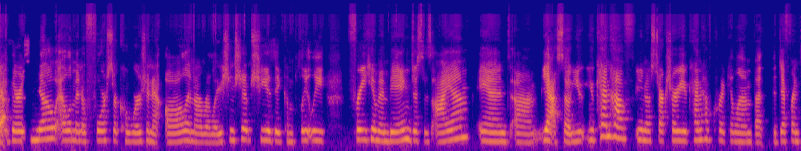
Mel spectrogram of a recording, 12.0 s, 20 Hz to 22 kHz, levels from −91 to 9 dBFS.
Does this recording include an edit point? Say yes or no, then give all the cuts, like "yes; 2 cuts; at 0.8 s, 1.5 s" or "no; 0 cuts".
yes; 1 cut; at 7.1 s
